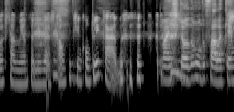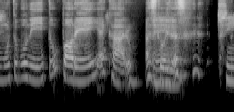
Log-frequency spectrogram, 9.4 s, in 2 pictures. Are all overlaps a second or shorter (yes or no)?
yes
